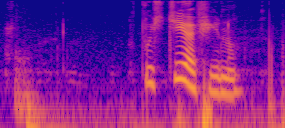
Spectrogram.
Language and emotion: Russian, neutral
